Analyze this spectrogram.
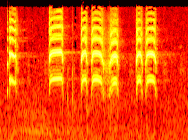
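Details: A black francolin (Francolinus francolinus) gives a loud, harsh, grating call of several nasal, squawky notes in a jerky rhythm, with a short gap before the final pair; nothing else competes.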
